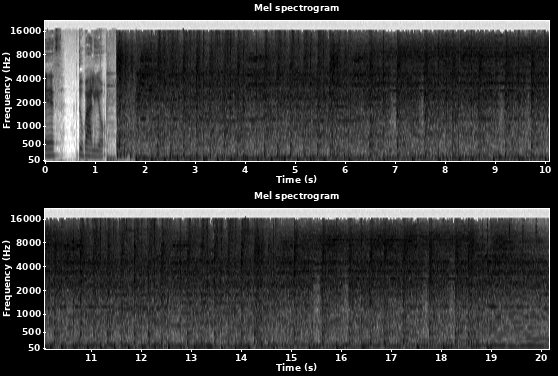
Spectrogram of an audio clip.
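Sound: punk rock song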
